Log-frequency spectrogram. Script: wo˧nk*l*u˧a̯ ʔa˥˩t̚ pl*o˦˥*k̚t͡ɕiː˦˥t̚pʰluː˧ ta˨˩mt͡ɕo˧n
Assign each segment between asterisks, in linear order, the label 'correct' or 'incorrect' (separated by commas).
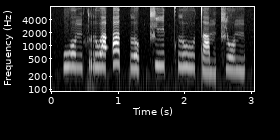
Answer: incorrect, incorrect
